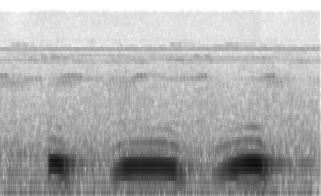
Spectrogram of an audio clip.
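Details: Helmeted Curassow song, a species vocal during the breeding season: a deep, low-pitched series of booming hums, one short note followed by two longer, steady notes of about half a second each, with a faint high steady tone behind.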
